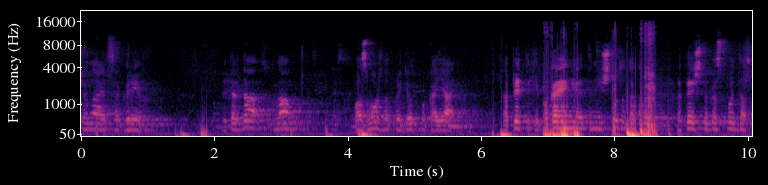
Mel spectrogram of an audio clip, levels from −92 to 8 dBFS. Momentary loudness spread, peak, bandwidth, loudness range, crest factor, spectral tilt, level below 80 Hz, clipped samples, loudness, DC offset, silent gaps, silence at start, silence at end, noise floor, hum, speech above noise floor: 23 LU; -10 dBFS; 15.5 kHz; 10 LU; 24 dB; -5 dB/octave; -34 dBFS; under 0.1%; -37 LUFS; under 0.1%; none; 0 s; 0 s; -53 dBFS; none; 21 dB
